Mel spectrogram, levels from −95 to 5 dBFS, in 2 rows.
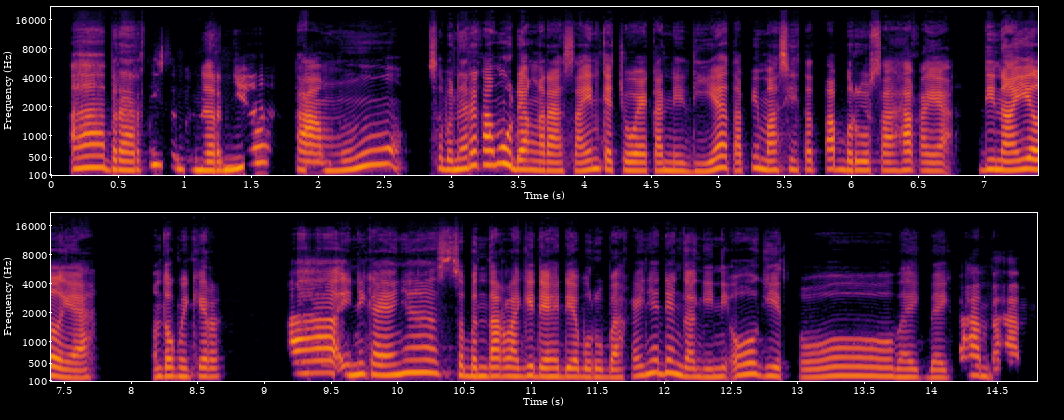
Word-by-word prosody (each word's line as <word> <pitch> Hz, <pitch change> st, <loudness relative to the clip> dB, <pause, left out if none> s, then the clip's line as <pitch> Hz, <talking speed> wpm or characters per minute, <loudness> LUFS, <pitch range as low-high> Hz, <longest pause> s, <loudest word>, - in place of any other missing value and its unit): Ah, 260 Hz, +2 st, +4 dB
berarti 215 Hz, +7 st, 0 dB
sebenarnya 210 Hz, +2 st, +2 dB, 0.3 s
kamu 200 Hz, -2 st, +2 dB, 0.7 s
sebenarnya 235 Hz, +6 st, +2 dB
kamu, 330 Hz, +2 st, +5 dB
udah 220 Hz, -, +5 dB
ngerasain 195 Hz, +2 st, 0 dB
kecuekannya 195 Hz, -2 st, 0 dB
dia, 195 Hz, +8 st, +1 dB
tapi 195 Hz, +6 st, -6 dB
masih 215 Hz, +2 st, 0 dB
tetap 215 Hz, +2 st, -1 dB
berusaha 205 Hz, -1 st, -1 dB, 0.2 s
kayak 190 Hz, -1 st, -2 dB, 0.2 s
denial 220 Hz, +1 st, +5 dB
ya 170 Hz, -1 st, 0 dB, 0.5 s
untuk 205 Hz, +1 st, +1 dB
mikir, 195 Hz, 0 st, -3 dB, 0.6 s
"Ah 275 Hz, +1 st, +4 dB
ini 235 Hz, -, +2 dB
kayaknya 235 Hz, +4 st, +2 dB, 0.3 s
sebentar 205 Hz, -2 st, +1 dB
lagi 200 Hz, +1 st, 0 dB
deh 195 Hz, -, +4 dB
dia 195 Hz, 0 st, +1 dB
berubah 185 Hz, -1 st, -3 dB
kayaknya 225 Hz, +8 st, -3 dB
dia 285 Hz, -, 0 dB
enggak 195 Hz, -4 st, -2 dB
gini". 190 Hz, +1 st, -4 dB
Oh 240 Hz, +3 st, +1 dB
gitu, 200 Hz, -3 st, -5 dB, 0.7 s
baik 185 Hz, -1 st, -4 dB
baik 175 Hz, -1 st, -6 dB
paham 220 Hz, 0 st, -1 dB
paham. 185 Hz, -1 st, -5 dB
205 Hz, 150 wpm, -24 LUFS, 195-230 Hz, 0.7 s, kamu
